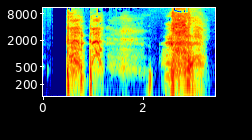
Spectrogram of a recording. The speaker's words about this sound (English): Excuse me. I thought I would be all better today. I'm counting down. I got about 80 days left on this 100-day cough or whatever.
